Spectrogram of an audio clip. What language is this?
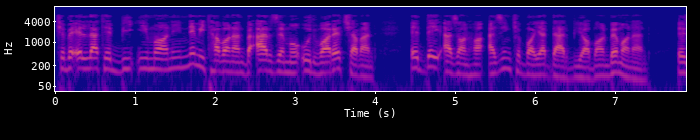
Persian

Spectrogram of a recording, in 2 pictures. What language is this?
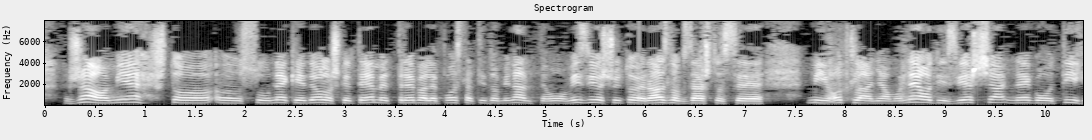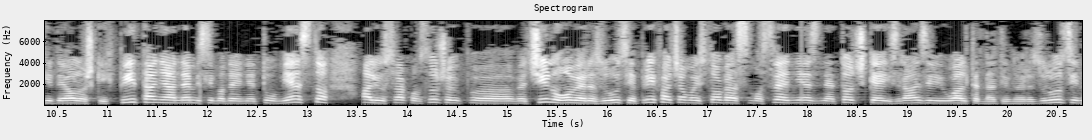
Croatian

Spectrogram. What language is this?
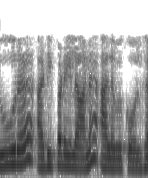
Tamil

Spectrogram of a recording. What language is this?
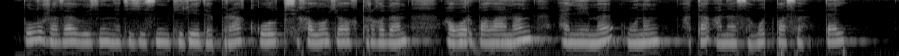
Kazakh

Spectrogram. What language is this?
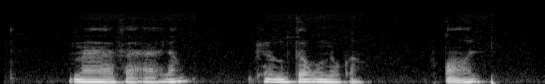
Arabic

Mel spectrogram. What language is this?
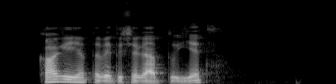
Kalenjin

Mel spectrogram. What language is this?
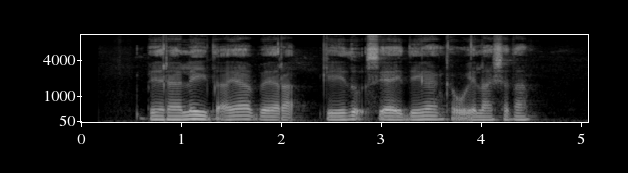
Somali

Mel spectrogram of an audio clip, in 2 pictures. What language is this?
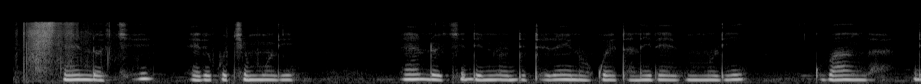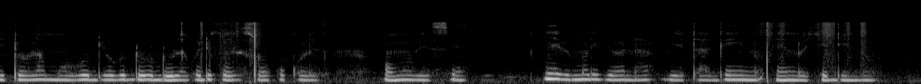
Soga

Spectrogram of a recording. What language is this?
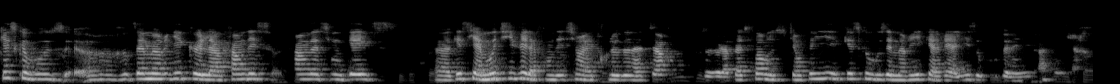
French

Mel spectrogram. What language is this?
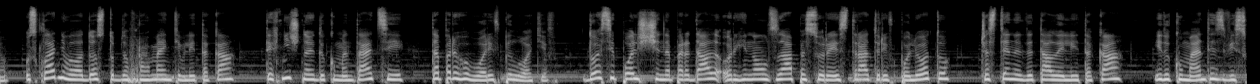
Ukrainian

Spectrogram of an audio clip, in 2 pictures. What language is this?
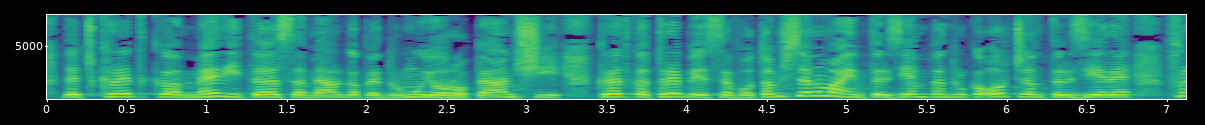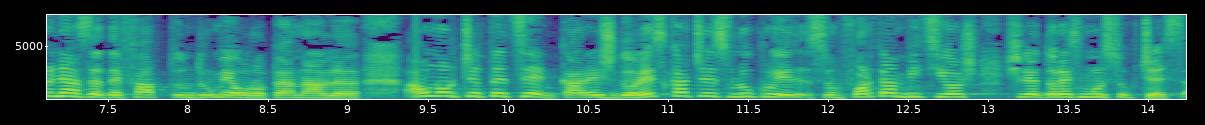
Romanian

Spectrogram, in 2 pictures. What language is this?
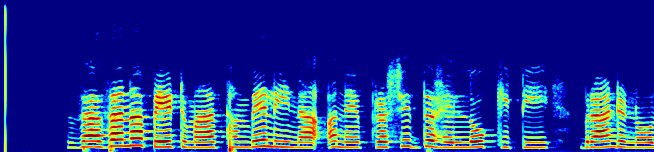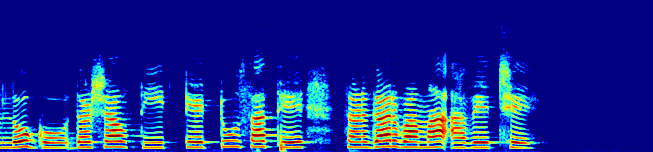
Gujarati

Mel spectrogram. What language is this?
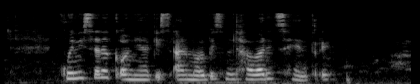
Georgian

